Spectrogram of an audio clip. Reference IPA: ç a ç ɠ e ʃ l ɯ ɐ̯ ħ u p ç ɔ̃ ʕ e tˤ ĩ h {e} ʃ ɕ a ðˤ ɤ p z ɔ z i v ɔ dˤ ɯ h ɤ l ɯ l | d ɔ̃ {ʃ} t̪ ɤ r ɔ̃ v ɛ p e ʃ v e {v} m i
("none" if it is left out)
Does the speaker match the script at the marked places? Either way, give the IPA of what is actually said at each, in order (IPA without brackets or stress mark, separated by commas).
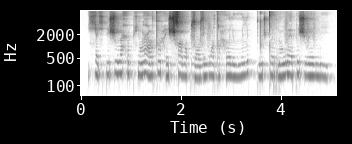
e, ʃ, v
